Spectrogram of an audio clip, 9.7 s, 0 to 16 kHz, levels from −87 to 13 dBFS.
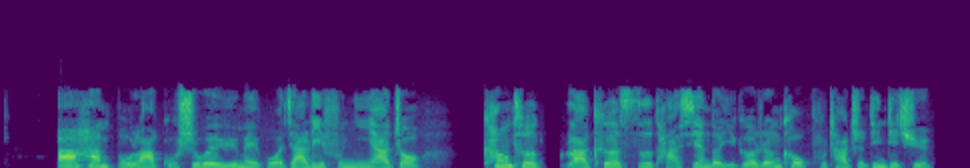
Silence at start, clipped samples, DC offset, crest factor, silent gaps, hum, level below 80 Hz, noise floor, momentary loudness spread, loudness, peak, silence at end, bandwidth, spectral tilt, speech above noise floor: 0.6 s; under 0.1%; under 0.1%; 18 dB; 4.68-4.84 s; none; -64 dBFS; -75 dBFS; 9 LU; -17 LUFS; 0 dBFS; 0.4 s; 8.2 kHz; -2.5 dB/octave; 58 dB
